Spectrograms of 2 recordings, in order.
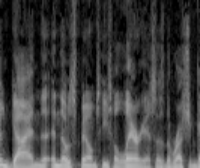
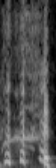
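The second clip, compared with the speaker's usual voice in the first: high laugh. Retold or imitated. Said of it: "singing it horribly".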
